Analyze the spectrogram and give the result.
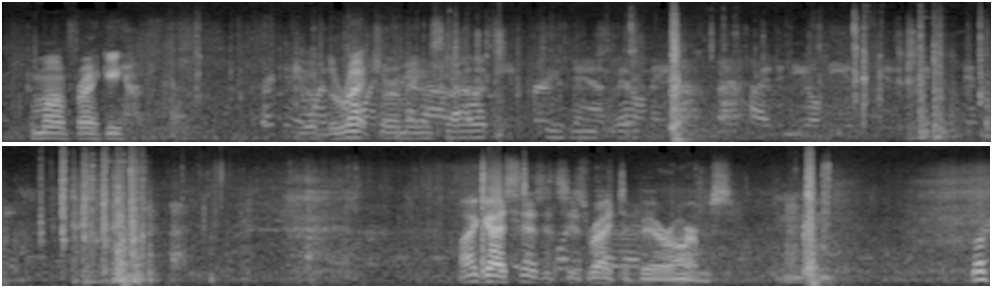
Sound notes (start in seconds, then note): none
